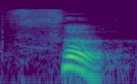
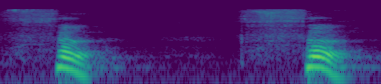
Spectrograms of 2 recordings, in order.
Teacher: Th, this sound is th. It is a dental sound produced at the upper teeth. Th, th. The friction is very important here.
